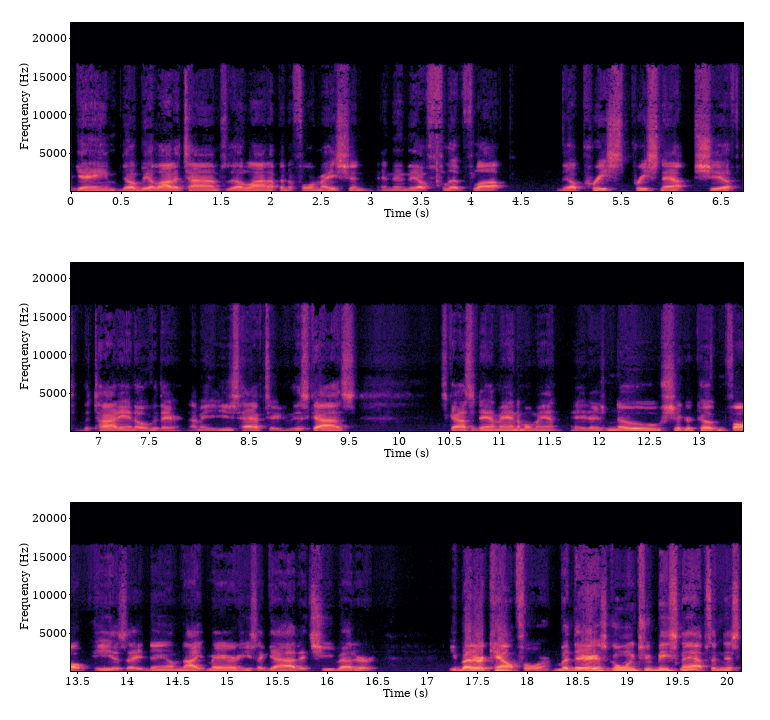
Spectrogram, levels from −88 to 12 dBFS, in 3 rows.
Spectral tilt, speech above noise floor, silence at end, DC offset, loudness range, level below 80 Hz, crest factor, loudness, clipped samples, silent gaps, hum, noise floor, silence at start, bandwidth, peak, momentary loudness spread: -4.5 dB/octave; 46 dB; 0 s; under 0.1%; 7 LU; -58 dBFS; 18 dB; -18 LUFS; under 0.1%; none; none; -64 dBFS; 0 s; 17 kHz; 0 dBFS; 12 LU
